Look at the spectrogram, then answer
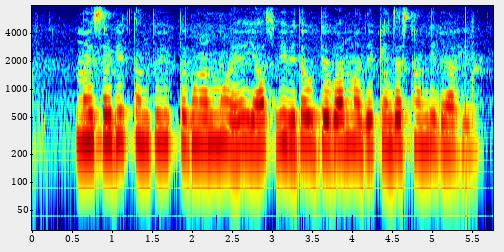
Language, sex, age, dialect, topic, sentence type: Marathi, female, 25-30, Northern Konkan, agriculture, statement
